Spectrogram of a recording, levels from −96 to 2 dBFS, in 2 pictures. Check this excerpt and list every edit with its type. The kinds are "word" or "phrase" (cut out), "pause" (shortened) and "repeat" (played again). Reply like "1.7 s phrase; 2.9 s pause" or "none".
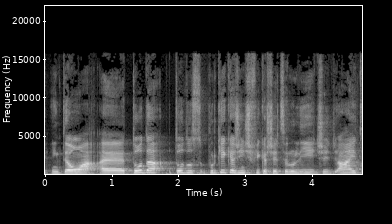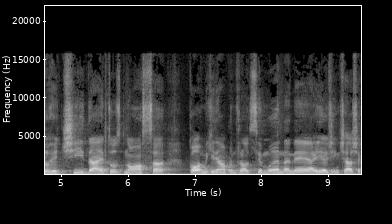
7.5 s word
